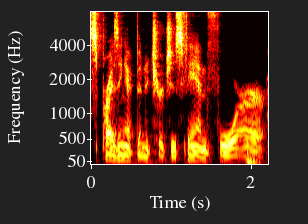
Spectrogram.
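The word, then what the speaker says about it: CHVRCHES: I will be joined by one of my favorite musical artists, Lauren Mayberry, the lead singer of Churches. That is Churches spelled with a V, C-H-V-R-C-H-E-S.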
